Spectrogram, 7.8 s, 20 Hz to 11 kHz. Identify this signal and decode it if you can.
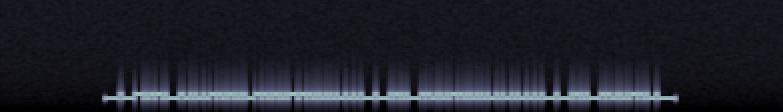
RTTY (50 baud, 450 Hz shift), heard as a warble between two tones, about 1650 Hz centre. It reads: CQ DX DE F1DLF F1DLF K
